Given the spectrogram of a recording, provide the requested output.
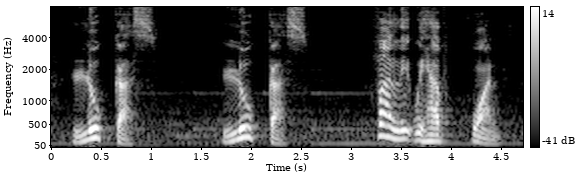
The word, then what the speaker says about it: Lucas: third we have Lucas the emphasis is again on the first syllable Lucas Lucas finally we have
